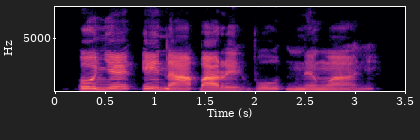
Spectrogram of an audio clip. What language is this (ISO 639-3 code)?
ibo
